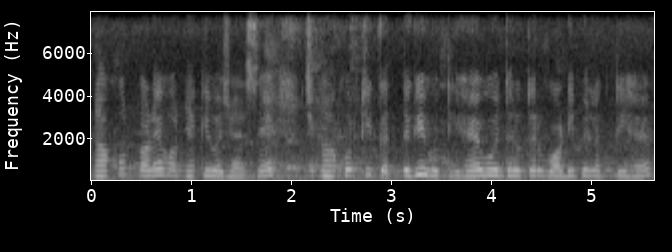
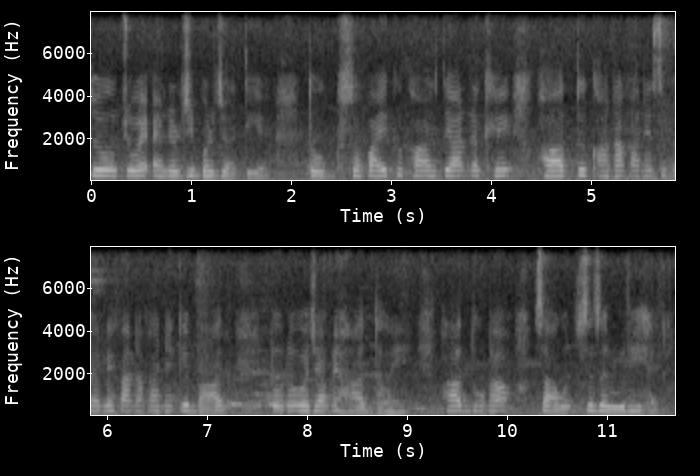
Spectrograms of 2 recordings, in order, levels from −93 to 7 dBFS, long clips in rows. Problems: constant background noise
